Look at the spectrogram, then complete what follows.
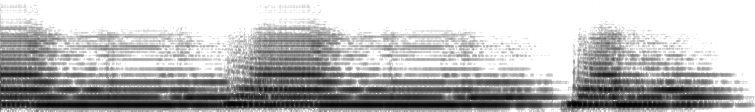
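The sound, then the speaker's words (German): A simulated Parasaurolophus dinosaur crest call, somewhere between a trombone and a foghorn: a loud, deep, sustained horn-like drone rich in harmonics, swelling in two long blasts with a brief break before the second, no voices present. “Also das ist die Simulation dieser Töne.”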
